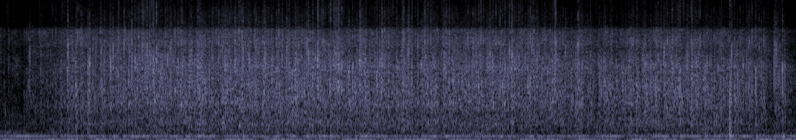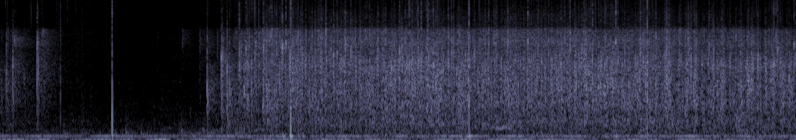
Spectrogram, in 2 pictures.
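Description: Studio audience applauding on an old acetate disc transfer, with a low steady hum underneath. The clapping dies away about eight seconds in, then swells again a second or two later.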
